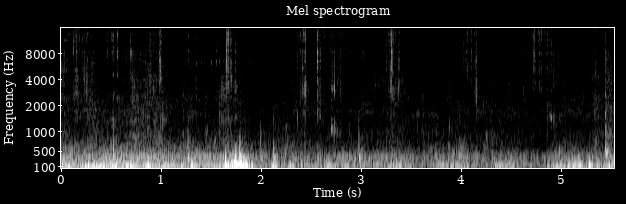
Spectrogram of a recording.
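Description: Close-miked chewing and mouth sounds of people eating bananas, with scattered soft clicks and a louder bump about two seconds in.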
